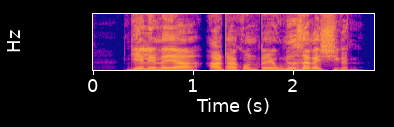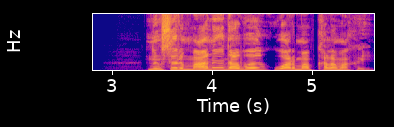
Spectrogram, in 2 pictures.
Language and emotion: Bodo, angry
